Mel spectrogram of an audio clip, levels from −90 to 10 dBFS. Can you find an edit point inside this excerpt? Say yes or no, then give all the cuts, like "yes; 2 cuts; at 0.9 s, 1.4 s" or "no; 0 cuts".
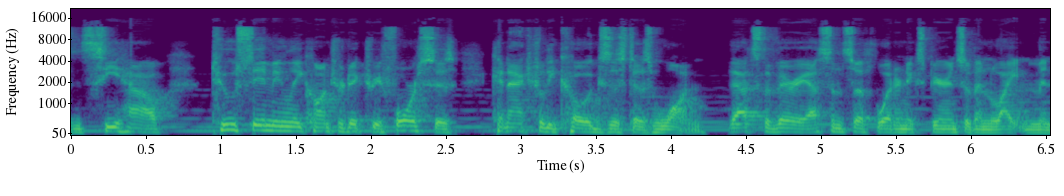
yes; 1 cut; at 4.4 s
